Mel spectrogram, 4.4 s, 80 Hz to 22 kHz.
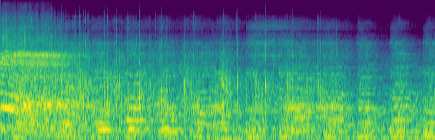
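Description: Audience at a company's 20th anniversary event clapping and cheering together, a loud, dense, continuous wash of applause and crowd noise filling the room from start to finish.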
